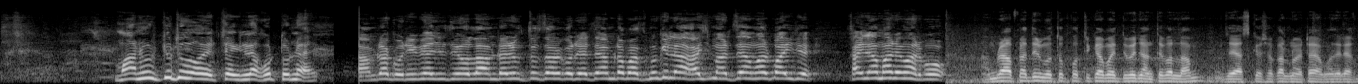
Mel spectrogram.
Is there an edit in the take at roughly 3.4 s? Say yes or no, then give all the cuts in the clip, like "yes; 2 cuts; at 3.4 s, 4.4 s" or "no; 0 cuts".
no; 0 cuts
